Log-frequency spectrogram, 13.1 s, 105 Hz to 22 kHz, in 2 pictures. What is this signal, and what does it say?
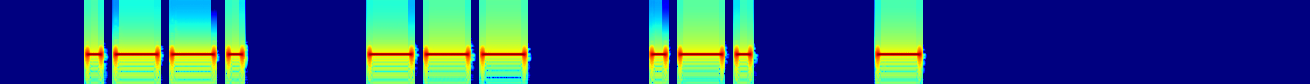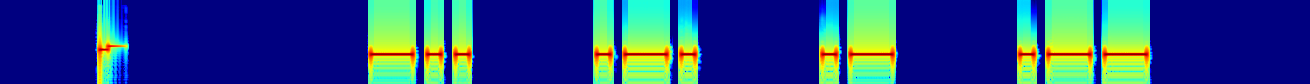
Morse code, heard as a keyed tone, about 17 wpm, spaced as for 10 wpm, 700 Hz. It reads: PORT DRAW
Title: 3x Character Spacing - Top 300 Words - 17wpm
